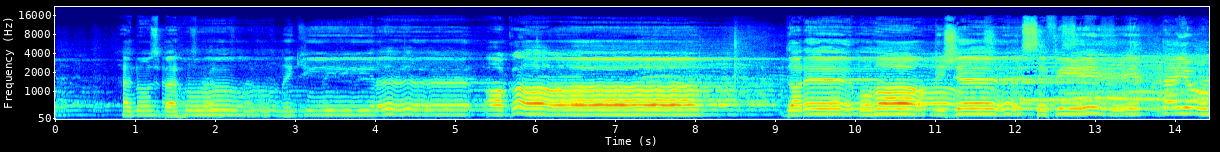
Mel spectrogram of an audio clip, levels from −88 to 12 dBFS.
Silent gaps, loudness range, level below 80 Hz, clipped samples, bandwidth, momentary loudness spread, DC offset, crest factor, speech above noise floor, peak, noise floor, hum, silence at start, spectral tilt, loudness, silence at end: none; 13 LU; -70 dBFS; under 0.1%; 16 kHz; 17 LU; under 0.1%; 18 dB; 26 dB; -2 dBFS; -46 dBFS; none; 0 s; -3.5 dB/octave; -18 LUFS; 0 s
